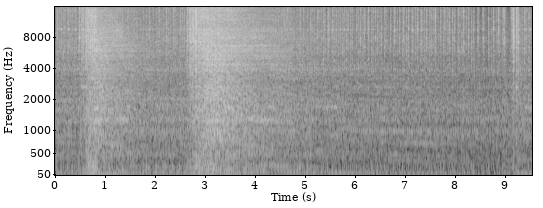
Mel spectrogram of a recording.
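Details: GatorTail 35GTR mud motor, hot, with Backwater Performance Systems exhaust, baseline before carb, intake and exhaust upgrades: two short throttle blips rise and fall cleanly, then a loose, lumpy but steady idle with no knocking or rattles; running normally.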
